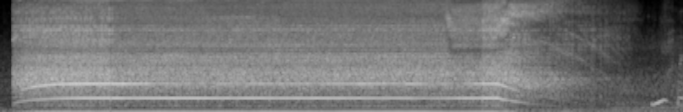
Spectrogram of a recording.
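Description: A drill bores through the door of a vintage Boler trailer, starting with a steady high whine that holds for about seven seconds before winding down and trailing off into quiet.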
